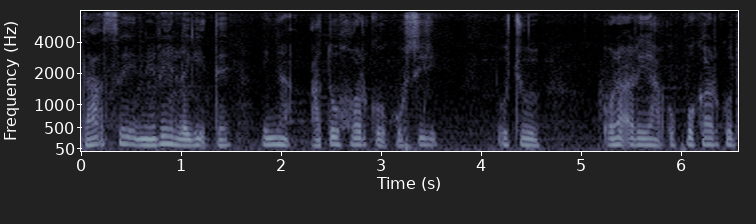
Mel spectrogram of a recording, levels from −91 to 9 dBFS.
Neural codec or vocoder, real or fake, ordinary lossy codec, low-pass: none; real; none; none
